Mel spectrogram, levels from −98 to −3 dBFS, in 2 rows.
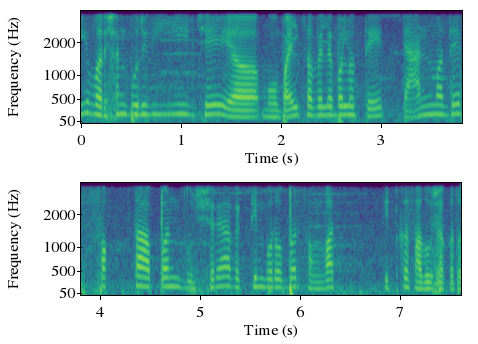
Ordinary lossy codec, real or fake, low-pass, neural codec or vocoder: none; real; 3.6 kHz; none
